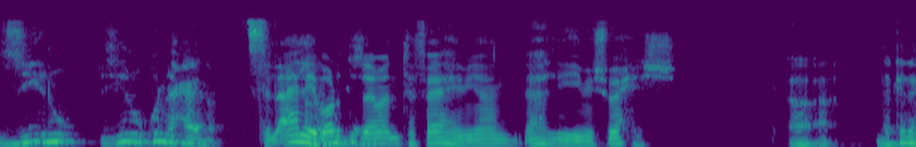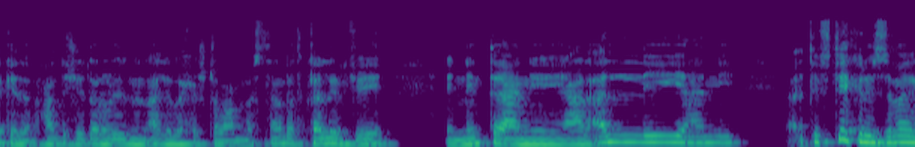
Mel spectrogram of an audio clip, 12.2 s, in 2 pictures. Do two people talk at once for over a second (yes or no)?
no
